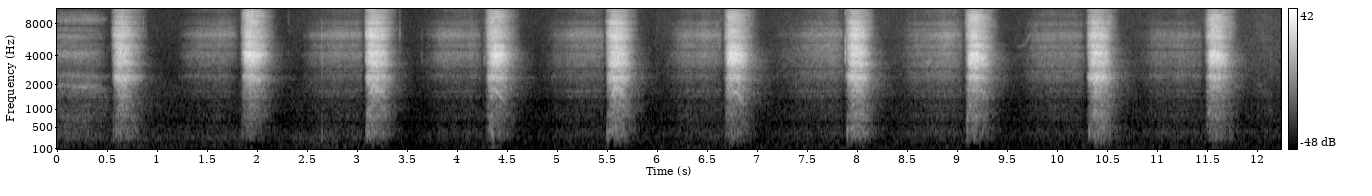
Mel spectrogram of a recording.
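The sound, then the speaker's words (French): Alternate nostril breathing, with air pushed sharply in and out through the nose in a yoga breathing exercise: ten short, hissing nasal breaths in a steady, even rhythm, with no voices. “Vous inspirez par les deux narines. Fermez la narine droite, chassez du côté gauche. Puis vous ouvrez, inspirez par les deux. Fermez à gauche, chassez à droite.”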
